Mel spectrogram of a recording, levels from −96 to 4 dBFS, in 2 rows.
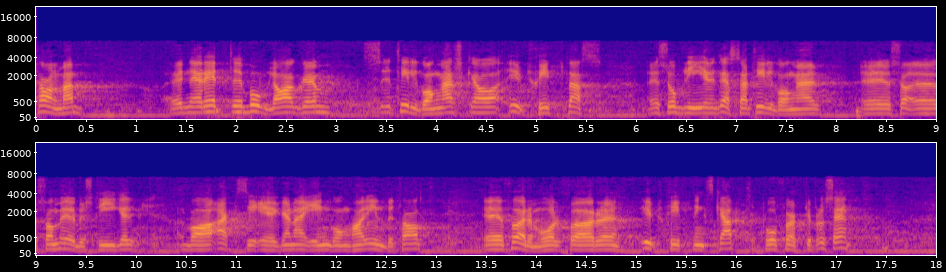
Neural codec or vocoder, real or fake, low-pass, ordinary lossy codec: codec, 16 kHz, 4 kbps, FreqCodec, larger model; fake; 7.2 kHz; none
